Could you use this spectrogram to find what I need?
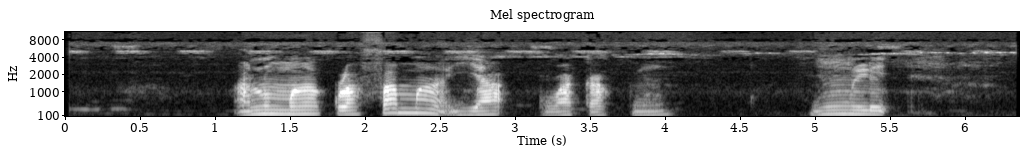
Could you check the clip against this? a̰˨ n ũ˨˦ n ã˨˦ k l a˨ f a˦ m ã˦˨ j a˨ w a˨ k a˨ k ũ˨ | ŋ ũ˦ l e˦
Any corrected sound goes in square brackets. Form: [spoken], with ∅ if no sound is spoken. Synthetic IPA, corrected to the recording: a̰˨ n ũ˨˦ [m] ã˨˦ k l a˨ f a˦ m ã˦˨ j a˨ w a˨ k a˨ k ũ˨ | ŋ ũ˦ l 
